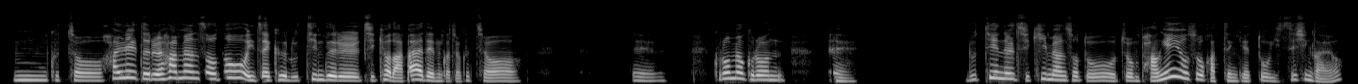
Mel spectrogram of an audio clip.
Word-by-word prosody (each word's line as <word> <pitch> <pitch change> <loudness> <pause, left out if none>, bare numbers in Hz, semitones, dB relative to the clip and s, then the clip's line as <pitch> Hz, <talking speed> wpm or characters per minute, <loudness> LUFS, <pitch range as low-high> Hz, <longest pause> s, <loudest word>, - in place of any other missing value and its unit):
음 200 0 -1
그쵸. 185 -3 -3
할 285 +6 +1
일들을 250 -6 +4
하면서도 300 0 +3
이제 190 0 +2
그 210 +3 -3
루틴들을 185 -1 +2
지켜나가야 200 +2 +3
되는 170 -5 0
거죠 145 -2 -7
그쵸? 155 -2 -4 1.1
네. 170 -1 -9 0.5
그러면 275 0 +2
그런 210 -2 0 0.5
네. 150 -4 -6 1.1
루틴을 260 +6 0
지키면서도 185 -6 -2
좀 175 -1 -3
방해 250 - +3
요소 270 -8 +1
같은 160 -1 -5
게 150 -2 -5
또 175 -2 -5
있으신가요? 190 - -7
195 Hz, 255 characters per minute, -22 LUFS, 170-240 Hz, 1.1 s, 일들을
